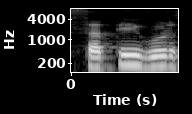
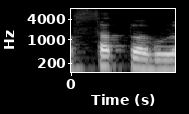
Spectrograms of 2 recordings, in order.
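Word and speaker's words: सत्वगुण: अभी मैंने बताया ही सती गुण सती गुण नहीं दोस्तों सत्व गुण होता है क्या होता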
